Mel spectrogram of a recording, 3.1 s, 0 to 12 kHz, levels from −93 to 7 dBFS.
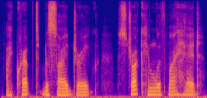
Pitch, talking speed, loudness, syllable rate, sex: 120 Hz, 175 wpm, -19 LUFS, 4.9 syllables/s, male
